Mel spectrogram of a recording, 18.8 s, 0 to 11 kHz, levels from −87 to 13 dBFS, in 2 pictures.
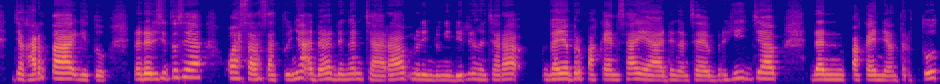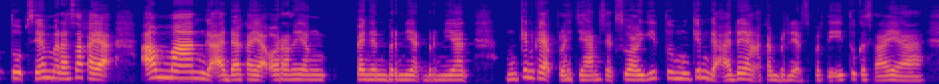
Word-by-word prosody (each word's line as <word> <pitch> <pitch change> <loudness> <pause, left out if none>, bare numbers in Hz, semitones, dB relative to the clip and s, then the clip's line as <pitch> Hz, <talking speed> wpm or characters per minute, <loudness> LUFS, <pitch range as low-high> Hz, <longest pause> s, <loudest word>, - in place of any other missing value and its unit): Jakarta 220 +3 +5
gitu. 180 -2 -5 0.2
Nah, 210 - 0
dari 215 0 +5
situ 235 +3 -5
saya, 280 -1 +5 0.3
wah 240 - +3
salah 210 -3 0
satunya 195 +3 -2
adalah 205 +2 0
dengan 205 +2 -4
cara 190 +4 0
melindungi 185 -4 -3
diri 180 +2 -1
dengan 190 - -5
cara 200 +2 -1 0.3
gaya 205 +2 +5
berpakaian 195 -3 -3
saya. 200 -4 +1
Dengan 175 -2 -6
saya 180 -1 -2
berhijab 225 +4 -1 0.3
dan 195 0 +2
pakaian 185 -1 -1
yang 175 -1 -4
tertutup, 465 - -1
saya 240 +2 +1
merasa 240 0 +1
kayak 215 -3 +6 0.4
aman, 250 -3 +7
enggak - - +2
ada, 195 0 +3
kayak 190 -2 +2
orang 195 0 0
yang 190 -1 -2 0.4
pengen 190 -1 0
berniat 185 -2 -2
berniat 185 0 -4 0.3
mungkin 265 +7 -4
kayak 230 -4 0
pelecehan 180 0 -3
seksual 185 0 -2
gitu, 240 +2 -6
mungkin 235 +3 -3
enggak 200 - -3
ada 200 +4 -1
yang - - -3
akan 175 - -6
berniat 180 -1 -7
seperti 370 -2 -8
itu 430 - -9
ke 190 - -7
saya. 165 -2 -3
195 Hz, 170 wpm, -23 LUFS, 185-225 Hz, 0.4 s, aman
